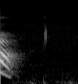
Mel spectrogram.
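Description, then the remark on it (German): A voice imitates a nuthatch call, a rolled-R "Ra!", with one short, sharp, bright burst that cuts off quickly, followed by near silence and a faint click. “ich zeige Ihnen jetzt, wie ein Kleiber klingt.”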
